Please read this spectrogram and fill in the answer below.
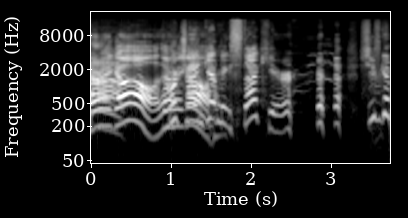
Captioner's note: laughs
